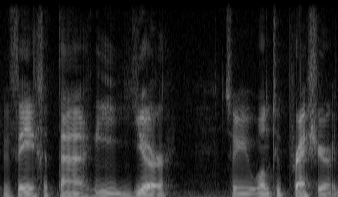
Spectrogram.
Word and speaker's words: vegetariër: That is to separate the sounds of the I and the E, because normally if you put an I and an E together, you get the sound E.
